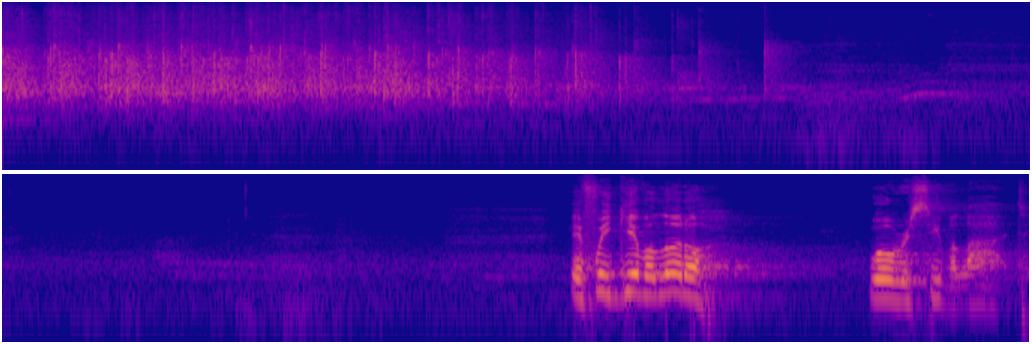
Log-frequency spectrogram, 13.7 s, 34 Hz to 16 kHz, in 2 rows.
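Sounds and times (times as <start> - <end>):
audience applauding: 0.0 - 5.5
speech: 10.6 - 11.7, 12.6 - 13.6.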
